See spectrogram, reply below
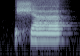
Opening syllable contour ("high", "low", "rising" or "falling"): high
